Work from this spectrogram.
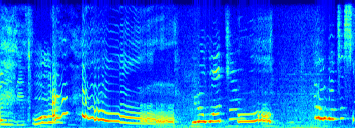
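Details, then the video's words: Indoor pet Shih Tzu protesting a bath and being made to smile, giving wavering, moaning whines that rise and fall in several separate bursts, with short gaps between them in a small room. "Shih Tzu complains about smiling & bath"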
